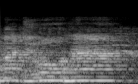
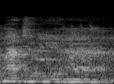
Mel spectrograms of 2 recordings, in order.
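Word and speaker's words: مجراها: Misalnya tulisannya majroha dibaca majriha.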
